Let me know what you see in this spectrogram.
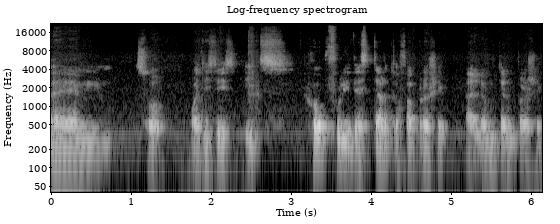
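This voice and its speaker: A man speaks with a strong non-native accent. Noticeable background noise runs behind him. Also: fairly slow pace. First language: not English. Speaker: vlogger. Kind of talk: personal vlog monologue. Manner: halting, hesitant.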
